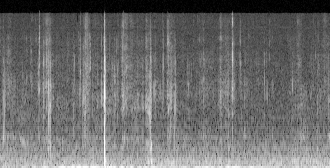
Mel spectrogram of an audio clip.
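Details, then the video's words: German Shepherd mix named Edu working on a dehydrated pig ear chew in a small room; quieter, uneven crunches and moist gnawing, one loud sharp crack near the middle, steady bite rhythm. "Edu Eating a Dehydrated Pig Ear Dog Chew ASMR"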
